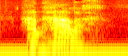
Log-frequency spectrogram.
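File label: "aanhalig", Dutch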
